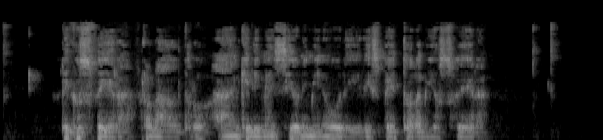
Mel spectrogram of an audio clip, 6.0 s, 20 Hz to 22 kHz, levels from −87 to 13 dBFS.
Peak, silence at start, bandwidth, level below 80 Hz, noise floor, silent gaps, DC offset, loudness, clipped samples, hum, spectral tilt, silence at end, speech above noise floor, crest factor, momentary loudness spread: -14 dBFS; 0.05 s; 11.5 kHz; -54 dBFS; -58 dBFS; none; under 0.1%; -31 LUFS; under 0.1%; none; -3 dB/octave; 0.45 s; 25 dB; 20 dB; 20 LU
